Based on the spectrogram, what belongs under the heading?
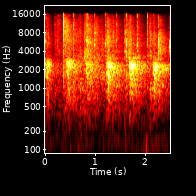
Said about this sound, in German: Kurz mal Frage an das Publikum. Also wieder, ihr wisst, Klatschbarometer. Wisst ihr, was Mutterkorn ist? Einmal bitte klatschen.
